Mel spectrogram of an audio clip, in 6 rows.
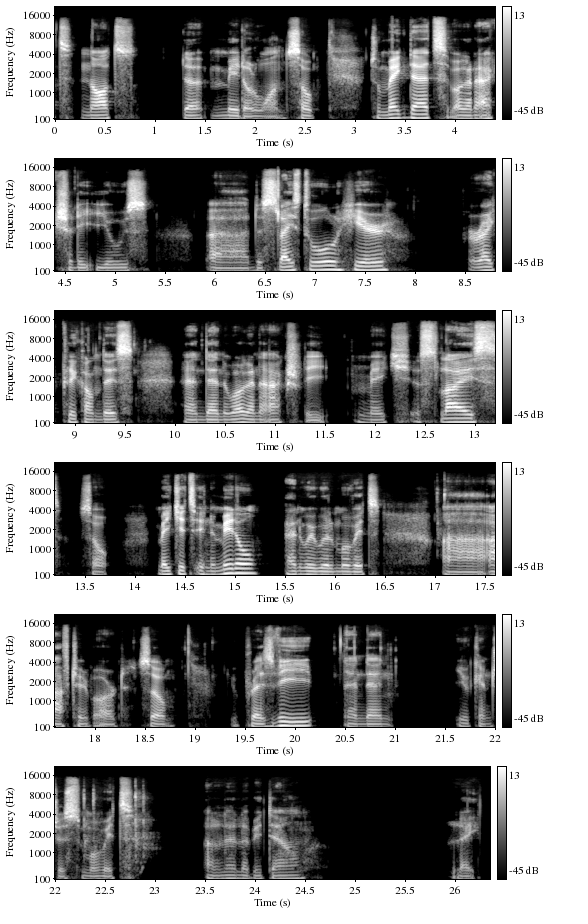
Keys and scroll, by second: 16.9 v, 22.2 shift+g, 22.7 z.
